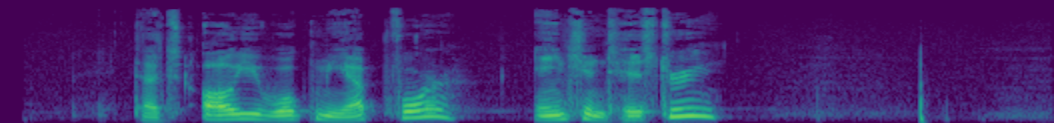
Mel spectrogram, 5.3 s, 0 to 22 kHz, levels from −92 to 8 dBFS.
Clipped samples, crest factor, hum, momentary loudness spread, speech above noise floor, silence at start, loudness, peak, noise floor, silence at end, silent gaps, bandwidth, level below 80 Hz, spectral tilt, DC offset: under 0.1%; 20 dB; none; 21 LU; 43 dB; 0.7 s; -22 LUFS; -4 dBFS; -64 dBFS; 1.7 s; none; 16 kHz; -72 dBFS; -6 dB/octave; under 0.1%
